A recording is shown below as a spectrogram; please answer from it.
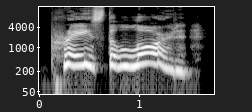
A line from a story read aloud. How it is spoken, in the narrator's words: exclaimed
